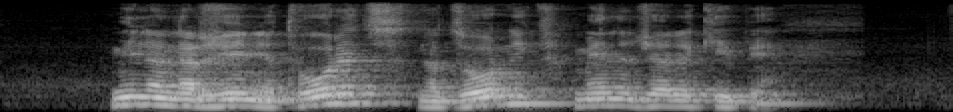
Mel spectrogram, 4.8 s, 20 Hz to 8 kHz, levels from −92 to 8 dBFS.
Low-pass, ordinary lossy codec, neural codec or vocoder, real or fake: 7.2 kHz; none; none; real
